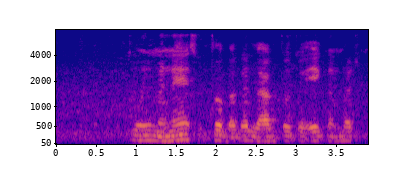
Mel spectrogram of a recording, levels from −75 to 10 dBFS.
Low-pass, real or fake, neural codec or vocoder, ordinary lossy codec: 7.2 kHz; real; none; Opus, 24 kbps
